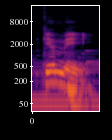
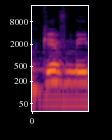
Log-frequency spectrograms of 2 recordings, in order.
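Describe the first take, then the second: First: The words blend into one reduced 'gimme' sound. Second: The words are said separately in full form. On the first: "give me becomes gimme" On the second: "give me becomes gimme"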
